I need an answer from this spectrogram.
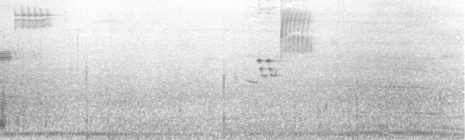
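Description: Outdoor ambience with small birds chirping: a short high trill near the start, and more chirps and another high trill about four seconds in, over a steady low background hum.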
